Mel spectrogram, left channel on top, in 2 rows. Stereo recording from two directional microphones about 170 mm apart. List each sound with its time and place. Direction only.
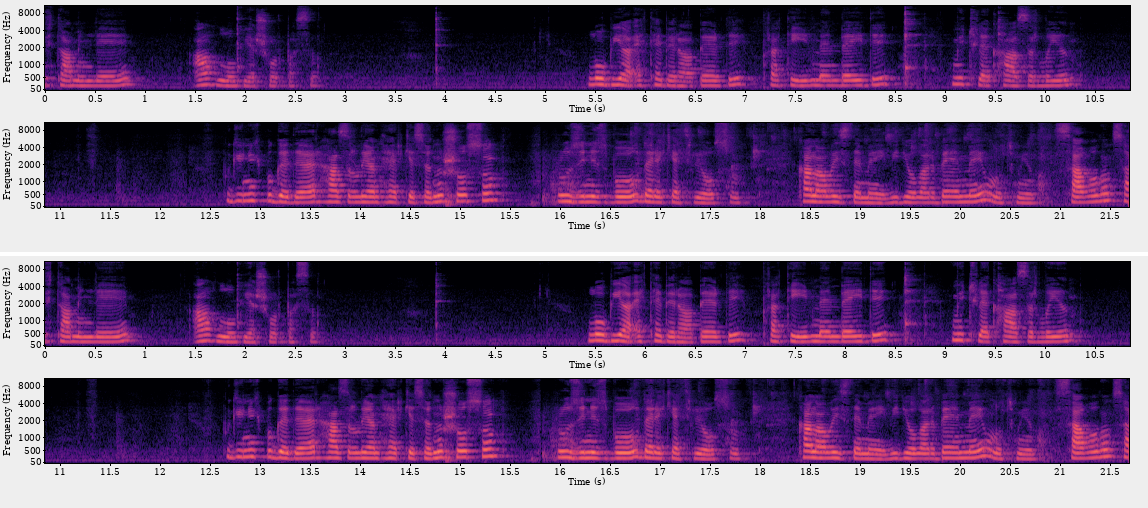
0.0 s a woman's voice: 75° right (ahead or behind)
2.0 s a woman's voice: 90° right
5.4 s a woman's voice: 90° right
12.6 s a woman's voice: 30° right (ahead or behind)
16.0 s a woman's voice: 35° right (ahead or behind)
